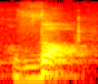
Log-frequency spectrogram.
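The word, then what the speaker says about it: ظ: And the other one is dha with the tongue tip touching there near the edge of the upper teeth.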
